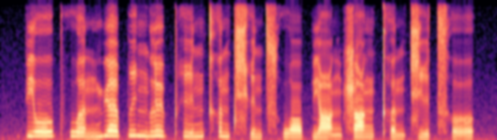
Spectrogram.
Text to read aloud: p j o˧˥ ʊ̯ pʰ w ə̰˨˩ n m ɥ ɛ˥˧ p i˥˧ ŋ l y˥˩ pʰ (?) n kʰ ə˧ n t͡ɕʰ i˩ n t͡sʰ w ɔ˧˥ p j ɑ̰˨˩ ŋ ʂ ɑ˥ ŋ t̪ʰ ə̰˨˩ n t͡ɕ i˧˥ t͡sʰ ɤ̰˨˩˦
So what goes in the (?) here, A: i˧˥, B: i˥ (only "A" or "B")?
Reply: A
